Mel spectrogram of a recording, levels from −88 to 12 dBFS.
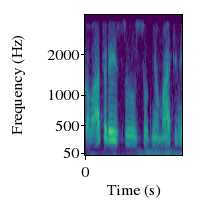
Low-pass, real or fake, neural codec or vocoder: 3.6 kHz; real; none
